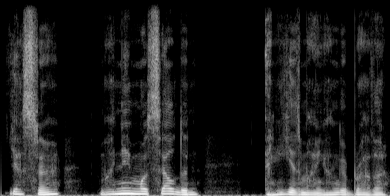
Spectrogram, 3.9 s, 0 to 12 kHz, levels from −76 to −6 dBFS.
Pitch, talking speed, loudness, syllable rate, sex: 120 Hz, 185 wpm, -16 LUFS, 5.5 syllables/s, male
